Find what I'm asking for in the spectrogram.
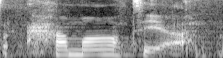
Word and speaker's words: hamartia: And in Greek, it's hamartia. I think I'm saying that right. Hamartia. Hamartia. Yeah, there we go.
